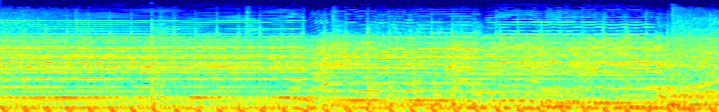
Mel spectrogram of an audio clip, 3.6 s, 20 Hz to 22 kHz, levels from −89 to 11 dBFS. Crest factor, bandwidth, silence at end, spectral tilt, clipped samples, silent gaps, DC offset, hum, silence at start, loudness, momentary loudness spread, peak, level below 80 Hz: 12 dB; 17 kHz; 0 s; -4 dB/octave; under 0.1%; none; under 0.1%; none; 0 s; -11 LUFS; 2 LU; 0 dBFS; -22 dBFS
